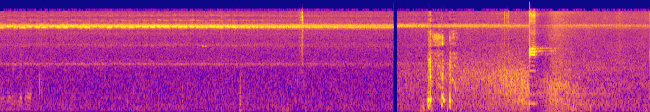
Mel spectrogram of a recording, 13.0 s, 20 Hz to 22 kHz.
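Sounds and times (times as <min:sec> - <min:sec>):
vehicle passing: 0:09.1 - 0:12.9
vehicle horn tooting: 0:10.6 - 0:11.0.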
